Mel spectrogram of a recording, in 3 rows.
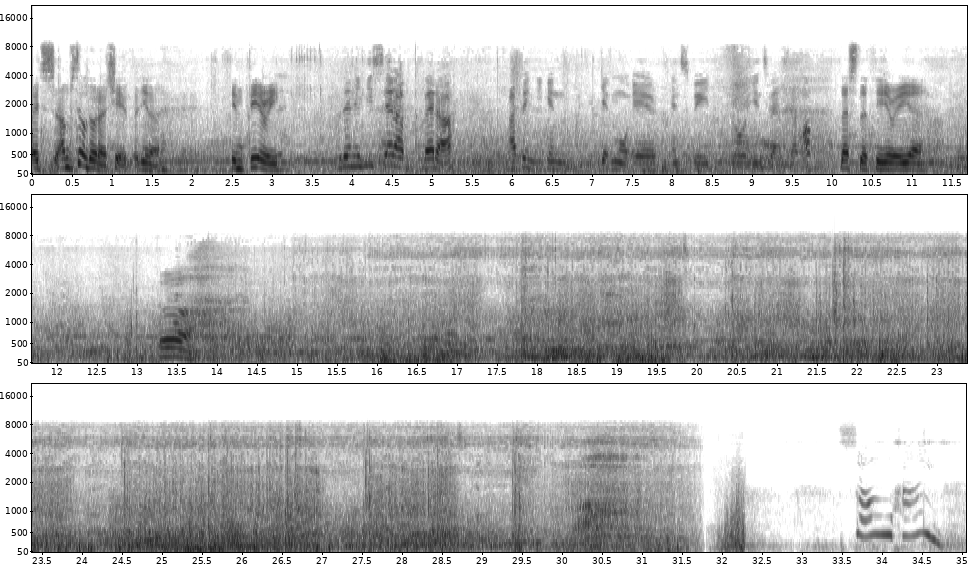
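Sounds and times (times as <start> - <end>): bike tyres rolling over dirt: 2.4 - 9.5, 10.8 - 31.8
bike knocks and rattles: 14.5 - 31.8.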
